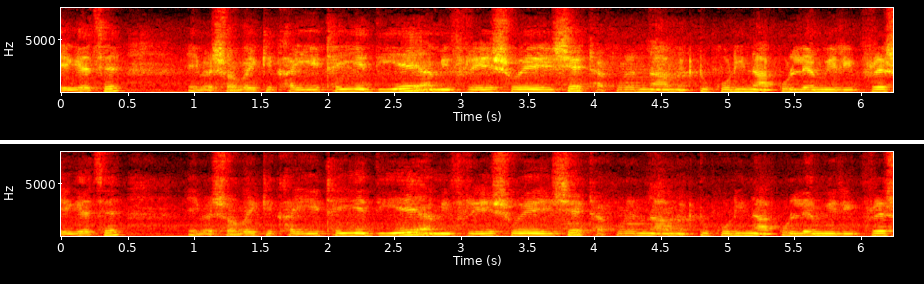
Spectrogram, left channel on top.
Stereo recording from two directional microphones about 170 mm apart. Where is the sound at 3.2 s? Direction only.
15° right (ahead or behind).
